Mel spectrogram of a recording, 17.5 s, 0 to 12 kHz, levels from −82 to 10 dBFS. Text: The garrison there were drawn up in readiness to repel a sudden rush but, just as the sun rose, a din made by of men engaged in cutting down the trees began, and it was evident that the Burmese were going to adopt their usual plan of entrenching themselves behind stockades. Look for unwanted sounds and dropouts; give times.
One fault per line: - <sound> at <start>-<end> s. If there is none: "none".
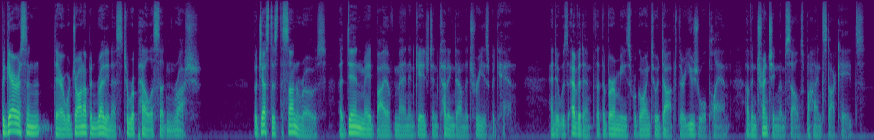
none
